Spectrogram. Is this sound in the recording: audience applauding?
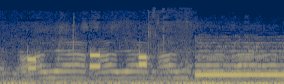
no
